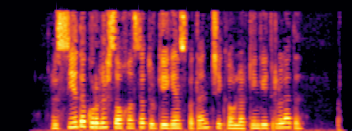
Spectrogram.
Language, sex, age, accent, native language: Uzbek, female, 18-24, Xorazm, Uzbek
